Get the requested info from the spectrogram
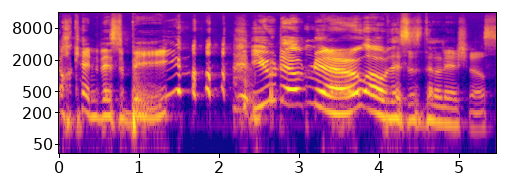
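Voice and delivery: very drawn-out, swooping, sing-song savoring gloat. Retelling a scene where Lucius gloats at Harry: acting out Lucius Malfoy, gloating. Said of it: "Lucius is doing the most Draco thing ever".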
